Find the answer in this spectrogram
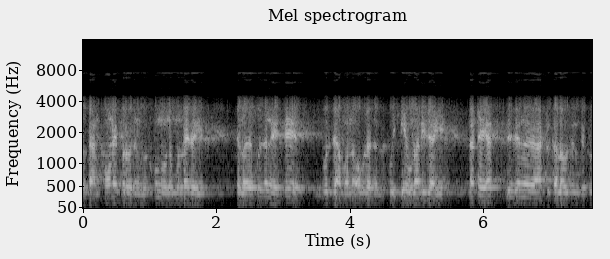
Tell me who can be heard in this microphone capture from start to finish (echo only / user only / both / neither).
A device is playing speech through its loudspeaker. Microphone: echo only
